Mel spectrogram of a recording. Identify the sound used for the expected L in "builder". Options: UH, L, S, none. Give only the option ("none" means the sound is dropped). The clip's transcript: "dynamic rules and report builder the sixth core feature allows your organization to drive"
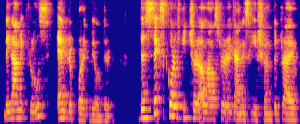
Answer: L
